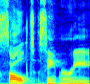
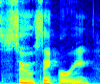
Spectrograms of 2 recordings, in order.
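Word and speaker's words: Sault Ste. Marie: brought to my attention two things that i mispronounced the name of the town that bob dale went missing from it is not salt saint marie it is sue st marie it is my deepest apologies some people were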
